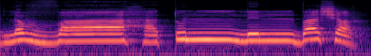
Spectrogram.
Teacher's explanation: تا کو لام سے ملانا ہے, واؤ کو تھوڑا سا لمبا کر کے پڑھنا ہے. پہلے لام کو واؤ سے ملائیں گے مضبوطی سے, واؤ کے اوپر تشدید ہے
